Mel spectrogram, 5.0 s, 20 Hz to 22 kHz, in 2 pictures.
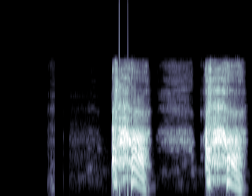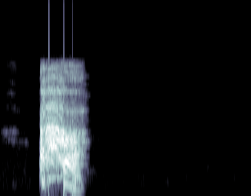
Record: {
  "three_cough_length": "5.0 s",
  "three_cough_amplitude": 30069,
  "three_cough_signal_mean_std_ratio": 0.39,
  "survey_phase": "beta (2021-08-13 to 2022-03-07)",
  "age": "45-64",
  "gender": "Male",
  "wearing_mask": "No",
  "symptom_none": true,
  "smoker_status": "Never smoked",
  "respiratory_condition_asthma": false,
  "respiratory_condition_other": false,
  "recruitment_source": "REACT",
  "submission_delay": "1 day",
  "covid_test_result": "Negative",
  "covid_test_method": "RT-qPCR",
  "influenza_a_test_result": "Unknown/Void",
  "influenza_b_test_result": "Unknown/Void"
}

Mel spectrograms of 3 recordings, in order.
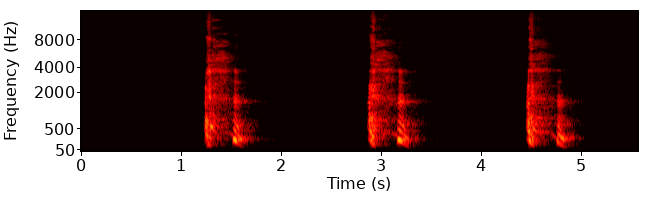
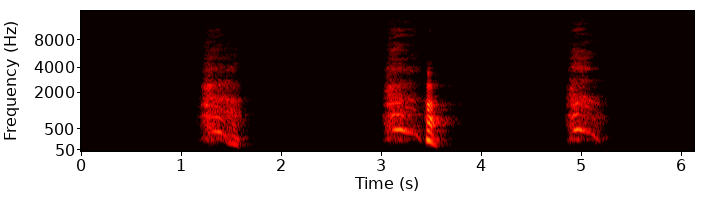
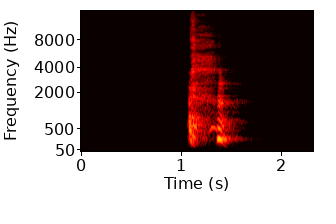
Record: {
  "three_cough_length": "5.6 s",
  "three_cough_amplitude": 2807,
  "three_cough_signal_mean_std_ratio": 0.33,
  "exhalation_length": "6.1 s",
  "exhalation_amplitude": 2935,
  "exhalation_signal_mean_std_ratio": 0.31,
  "cough_length": "2.3 s",
  "cough_amplitude": 2519,
  "cough_signal_mean_std_ratio": 0.31,
  "survey_phase": "beta (2021-08-13 to 2022-03-07)",
  "age": "65+",
  "gender": "Male",
  "wearing_mask": "No",
  "symptom_none": true,
  "smoker_status": "Never smoked",
  "respiratory_condition_asthma": false,
  "respiratory_condition_other": false,
  "recruitment_source": "REACT",
  "submission_delay": "5 days",
  "covid_test_result": "Negative",
  "covid_test_method": "RT-qPCR"
}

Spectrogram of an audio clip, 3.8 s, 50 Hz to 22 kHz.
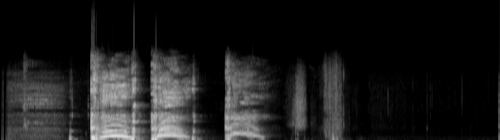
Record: {
  "cough_length": "3.8 s",
  "cough_amplitude": 31902,
  "cough_signal_mean_std_ratio": 0.38,
  "survey_phase": "beta (2021-08-13 to 2022-03-07)",
  "age": "65+",
  "gender": "Female",
  "wearing_mask": "No",
  "symptom_cough_any": true,
  "smoker_status": "Never smoked",
  "respiratory_condition_asthma": false,
  "respiratory_condition_other": false,
  "recruitment_source": "REACT",
  "submission_delay": "1 day",
  "covid_test_result": "Negative",
  "covid_test_method": "RT-qPCR",
  "influenza_a_test_result": "Unknown/Void",
  "influenza_b_test_result": "Unknown/Void"
}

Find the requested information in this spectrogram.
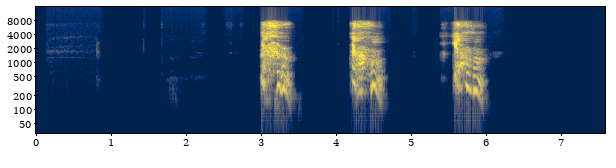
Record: {
  "three_cough_length": "7.6 s",
  "three_cough_amplitude": 18747,
  "three_cough_signal_mean_std_ratio": 0.32,
  "survey_phase": "beta (2021-08-13 to 2022-03-07)",
  "age": "45-64",
  "gender": "Male",
  "wearing_mask": "No",
  "symptom_cough_any": true,
  "symptom_runny_or_blocked_nose": true,
  "symptom_other": true,
  "symptom_onset": "6 days",
  "smoker_status": "Never smoked",
  "respiratory_condition_asthma": false,
  "respiratory_condition_other": false,
  "recruitment_source": "Test and Trace",
  "submission_delay": "2 days",
  "covid_test_result": "Positive",
  "covid_test_method": "RT-qPCR",
  "covid_ct_value": 20.5,
  "covid_ct_gene": "ORF1ab gene"
}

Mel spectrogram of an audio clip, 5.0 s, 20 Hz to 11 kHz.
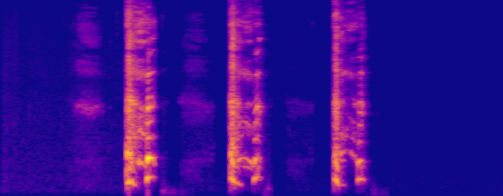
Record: {
  "three_cough_length": "5.0 s",
  "three_cough_amplitude": 32767,
  "three_cough_signal_mean_std_ratio": 0.25,
  "survey_phase": "beta (2021-08-13 to 2022-03-07)",
  "age": "45-64",
  "gender": "Female",
  "wearing_mask": "No",
  "symptom_abdominal_pain": true,
  "symptom_diarrhoea": true,
  "symptom_fatigue": true,
  "symptom_onset": "4 days",
  "smoker_status": "Ex-smoker",
  "respiratory_condition_asthma": true,
  "respiratory_condition_other": false,
  "recruitment_source": "REACT",
  "submission_delay": "2 days",
  "covid_test_result": "Negative",
  "covid_test_method": "RT-qPCR",
  "influenza_a_test_result": "Unknown/Void",
  "influenza_b_test_result": "Unknown/Void"
}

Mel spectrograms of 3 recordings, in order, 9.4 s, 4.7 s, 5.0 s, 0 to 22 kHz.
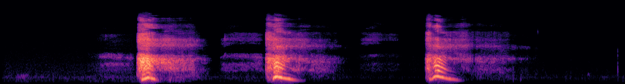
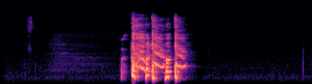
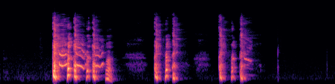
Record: {
  "exhalation_length": "9.4 s",
  "exhalation_amplitude": 19983,
  "exhalation_signal_mean_std_ratio": 0.28,
  "cough_length": "4.7 s",
  "cough_amplitude": 32689,
  "cough_signal_mean_std_ratio": 0.29,
  "three_cough_length": "5.0 s",
  "three_cough_amplitude": 31051,
  "three_cough_signal_mean_std_ratio": 0.34,
  "survey_phase": "beta (2021-08-13 to 2022-03-07)",
  "age": "18-44",
  "gender": "Male",
  "wearing_mask": "No",
  "symptom_none": true,
  "smoker_status": "Ex-smoker",
  "respiratory_condition_asthma": true,
  "respiratory_condition_other": false,
  "recruitment_source": "REACT",
  "submission_delay": "2 days",
  "covid_test_result": "Negative",
  "covid_test_method": "RT-qPCR",
  "influenza_a_test_result": "Negative",
  "influenza_b_test_result": "Negative"
}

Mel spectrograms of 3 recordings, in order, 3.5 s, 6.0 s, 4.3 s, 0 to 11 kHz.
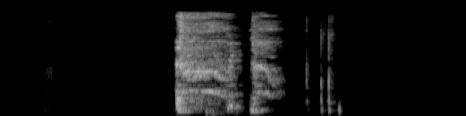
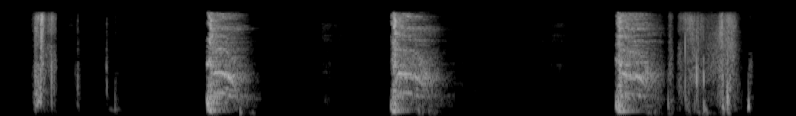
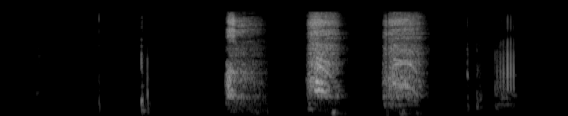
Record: {
  "cough_length": "3.5 s",
  "cough_amplitude": 25174,
  "cough_signal_mean_std_ratio": 0.32,
  "three_cough_length": "6.0 s",
  "three_cough_amplitude": 28841,
  "three_cough_signal_mean_std_ratio": 0.35,
  "exhalation_length": "4.3 s",
  "exhalation_amplitude": 10540,
  "exhalation_signal_mean_std_ratio": 0.31,
  "survey_phase": "beta (2021-08-13 to 2022-03-07)",
  "age": "18-44",
  "gender": "Male",
  "wearing_mask": "No",
  "symptom_fatigue": true,
  "smoker_status": "Never smoked",
  "respiratory_condition_asthma": false,
  "respiratory_condition_other": false,
  "recruitment_source": "REACT",
  "submission_delay": "0 days",
  "covid_test_result": "Negative",
  "covid_test_method": "RT-qPCR"
}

